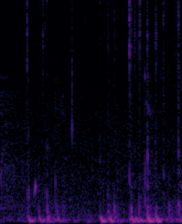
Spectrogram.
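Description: Quick bursts of typing a web search on a computer keyboard, with clustered key clicks and brief pauses between runs of keystrokes. No voices.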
